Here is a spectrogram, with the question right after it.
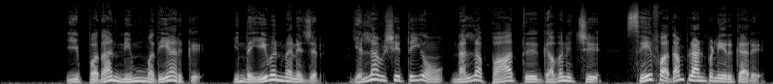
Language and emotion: Tamil, happy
